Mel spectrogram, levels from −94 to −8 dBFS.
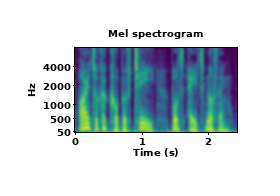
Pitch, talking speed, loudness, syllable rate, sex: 130 Hz, 220 wpm, -18 LUFS, 5.6 syllables/s, male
